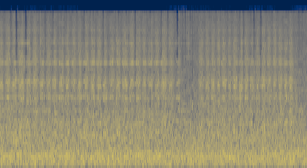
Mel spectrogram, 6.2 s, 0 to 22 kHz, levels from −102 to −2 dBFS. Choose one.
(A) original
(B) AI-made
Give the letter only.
B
